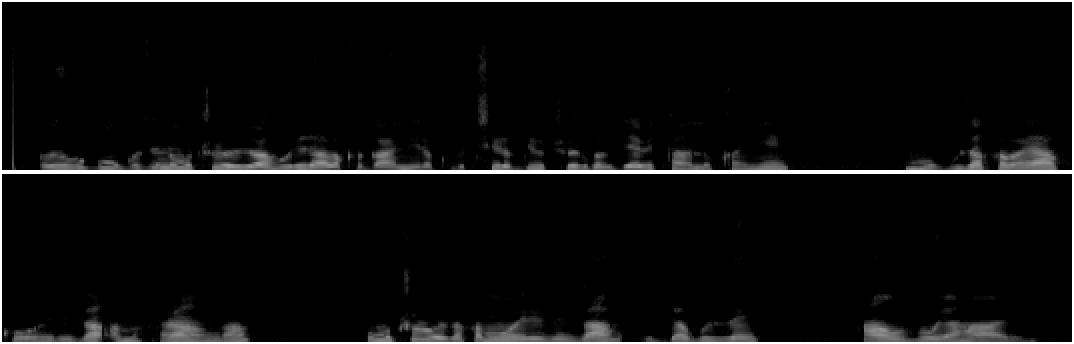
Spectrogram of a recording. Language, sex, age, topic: Kinyarwanda, female, 25-35, finance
